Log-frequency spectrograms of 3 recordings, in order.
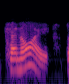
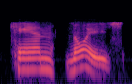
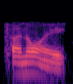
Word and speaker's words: Canoise: So then the group members decided we're going to call our band Kanoi. But the way it's spelled, you would think it would be can noise, C-A-N-O-I-S-E, but its pronunciation is Kanoi.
